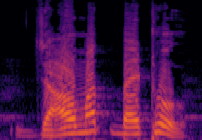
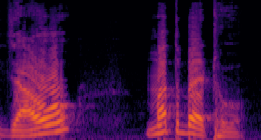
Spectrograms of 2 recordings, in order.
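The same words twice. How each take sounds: First: The pause comes right after 'mat'. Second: The pause comes right after 'jao'.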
